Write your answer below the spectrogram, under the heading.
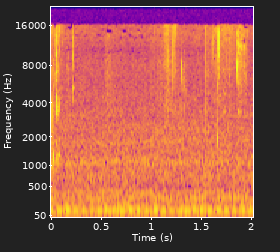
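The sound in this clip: Soft biting and chewing into a thick filled sandwich bread stuffed with egg filling and Napolitan spaghetti: quiet, muffled mouth sounds with faint moist crunches throughout.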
